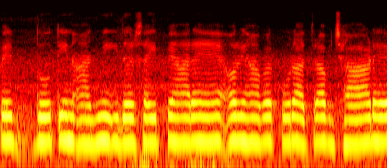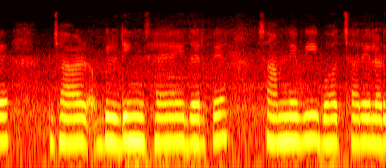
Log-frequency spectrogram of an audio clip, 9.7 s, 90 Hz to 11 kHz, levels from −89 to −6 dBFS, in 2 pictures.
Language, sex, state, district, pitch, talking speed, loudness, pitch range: Hindi, female, Chhattisgarh, Rajnandgaon, 190 Hz, 160 wpm, -25 LUFS, 185-195 Hz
